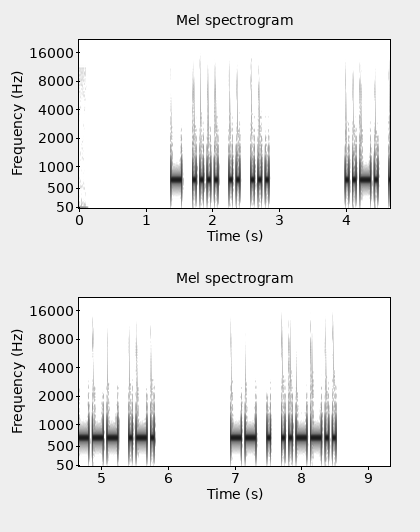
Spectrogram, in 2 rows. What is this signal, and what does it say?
Morse code, heard as a keyed tone, about 22 wpm, 700 Hz. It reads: THIS FOR ME?
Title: 3x Word-Spacing - Sentences from Top 200 Words - 22wpm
